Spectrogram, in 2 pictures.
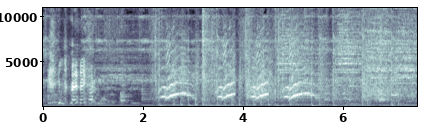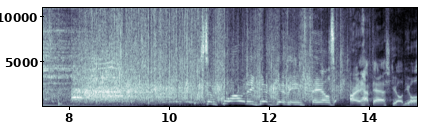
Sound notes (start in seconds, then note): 2.2 woman screams; 8.2 audience applauds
